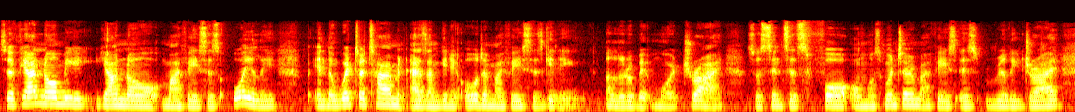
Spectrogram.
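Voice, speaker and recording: This woman's voice sits very deep and low, with a bright, sharp tone. She keeps a fairly quick pace and fairly even intonation. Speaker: beauty vlogger. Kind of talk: casual makeup tutorial chat. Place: home room. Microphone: phone near.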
